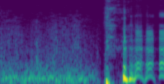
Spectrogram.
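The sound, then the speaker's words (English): An explosion sound effect amid stored junk: a rumbling, noisy blast followed by a sharp pop and a few short trailing bursts. “Was that supposed to be an explosion? Yeah.”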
